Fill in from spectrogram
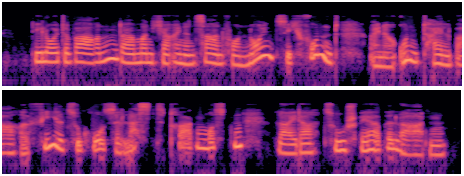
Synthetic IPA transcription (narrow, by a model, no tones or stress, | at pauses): d̥iːlɔʏtəvaːʁəndaːmançəʔaɪnənt͡saːnfɔnːɔʏnt͡sɪçfʊntʔa̰ɪnəʔʊntʰaɪlbaːʁə̰fiːlt͡suɡʁoːsəla̰stʁ̥a̰ːɡŋ̩mʊstn̩laɪdɐt͡suʃv̥eːɐbəlaːdn̩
